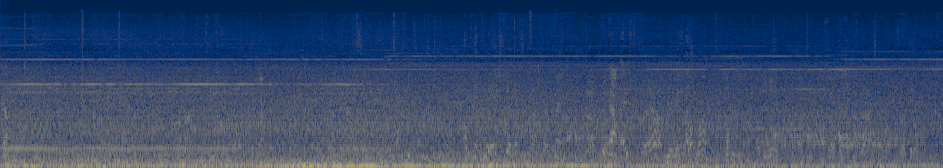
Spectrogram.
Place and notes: seiji morimoto @ staalplaat berlin
seiji morimoto cleaned the storefront window (with contact micros) at staalplaat.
